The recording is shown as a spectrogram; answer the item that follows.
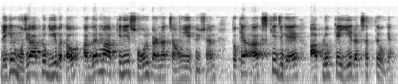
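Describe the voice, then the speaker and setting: A man teaching maths in a live online class, explaining steps rapidly and repeatedly asking students questions. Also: a little high, highs cut off.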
